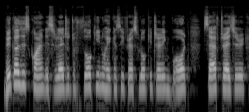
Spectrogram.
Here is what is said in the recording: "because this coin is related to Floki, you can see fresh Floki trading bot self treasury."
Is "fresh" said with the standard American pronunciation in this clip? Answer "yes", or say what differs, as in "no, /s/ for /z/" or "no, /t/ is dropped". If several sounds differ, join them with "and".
no, /s/ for /ʃ/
